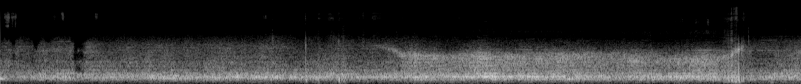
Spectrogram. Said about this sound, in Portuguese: Não consegui te escutar esse final que você falou agora. Deu um... Eu acho que o avião passou aqui. O avião ah, tá. passou aqui.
